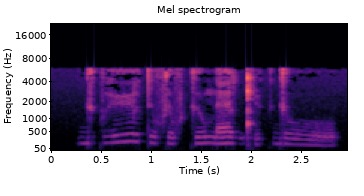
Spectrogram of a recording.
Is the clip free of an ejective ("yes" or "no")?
no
